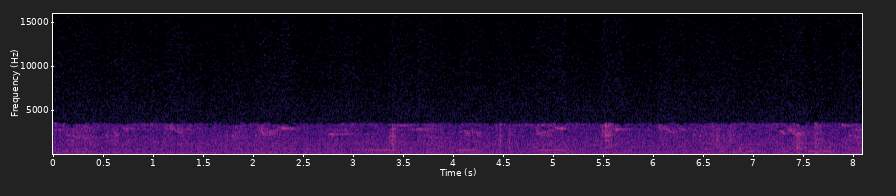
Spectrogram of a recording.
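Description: Faint bird chirps and a few short, low, steady notes over a constant hiss. A handful of brief sharp clicks come through, the loudest about five and a half seconds in.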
